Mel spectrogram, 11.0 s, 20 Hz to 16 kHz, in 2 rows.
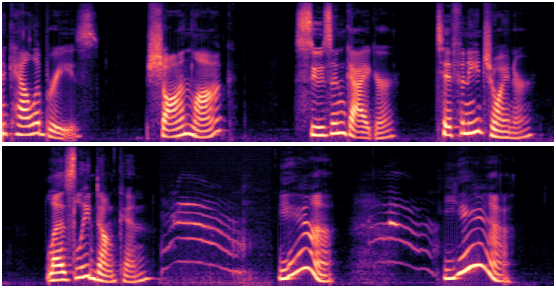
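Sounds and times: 
speech: 0.0 - 5.4, 6.0 - 7.3, 8.3 - 8.9, 10.0 - 10.7
cat meowing: 7.1 - 8.2, 9.1 - 10.0.

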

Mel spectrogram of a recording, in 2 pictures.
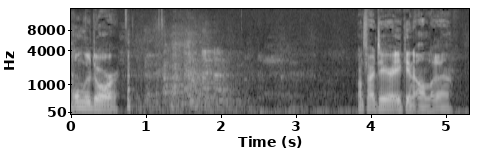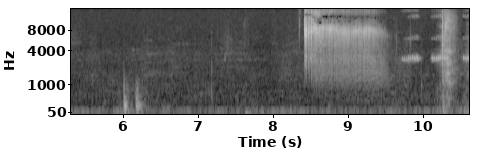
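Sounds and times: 
speech: 0.0 - 0.9, 3.8 - 5.2
laughter: 0.7 - 3.2
soft knocks: 6.0 - 6.4
crickets chirping in a high-pitched trill: 9.7 - 10.6.

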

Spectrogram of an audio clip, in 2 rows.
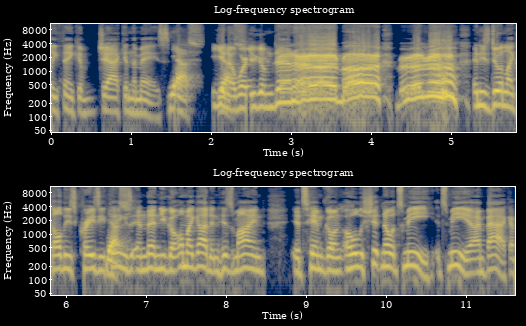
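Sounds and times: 
speech: 0.0 - 11.5
person groaning: 1.5 - 5.2, 6.6 - 6.8.

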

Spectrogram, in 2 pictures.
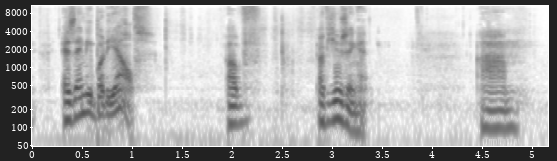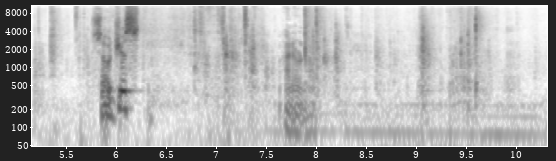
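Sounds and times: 
speech: 0.0 - 1.3, 2.0 - 3.5, 4.5 - 5.0, 5.8 - 6.4, 7.7 - 8.2
paper pages being shuffled: 1.0 - 3.1, 5.2 - 10.2.

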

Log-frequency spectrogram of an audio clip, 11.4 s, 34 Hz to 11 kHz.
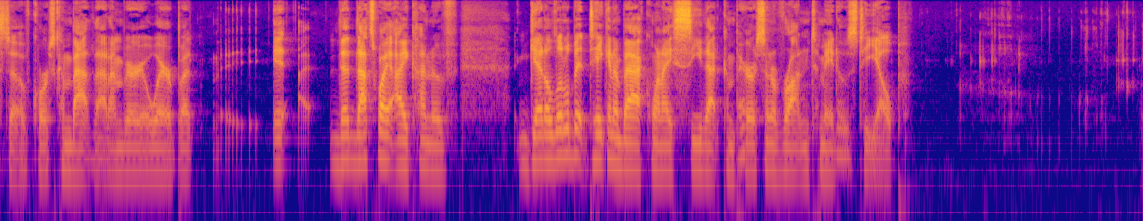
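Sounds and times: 
speech: 0.0 - 9.2
person sipping limeade: 9.4 - 11.4.

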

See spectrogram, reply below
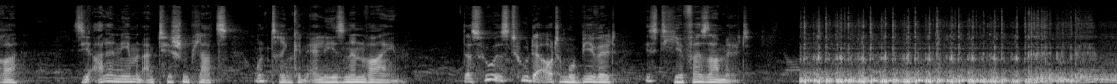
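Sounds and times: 
speech: 0.0 - 8.7
Ferrari sports car engine roaring and revving: 8.0 - 11.1.

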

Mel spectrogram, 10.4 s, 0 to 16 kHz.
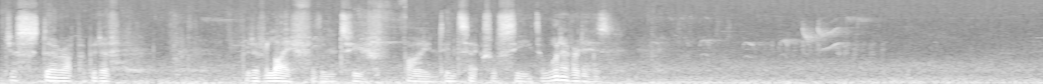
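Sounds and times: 
song thrush singing from countryside trees in cold season: 0.0 - 10.4
steady low rumble of wind or outdoor noise: 0.0 - 10.4
speech: 0.1 - 1.4, 2.4 - 6.2.

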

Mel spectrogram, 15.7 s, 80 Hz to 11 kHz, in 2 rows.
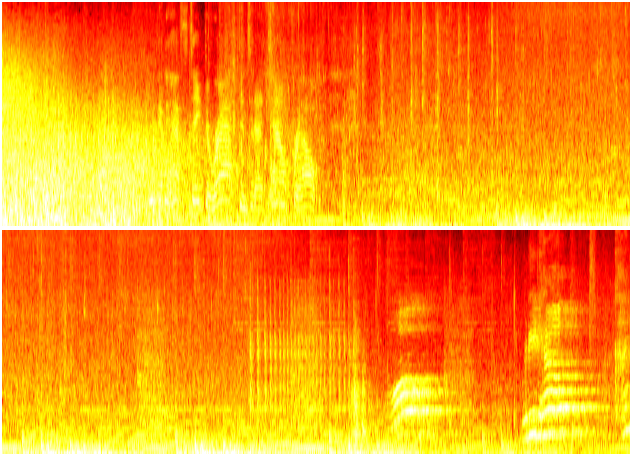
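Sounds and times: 
heavy rain: 0.0 - 14.0
thunder rumbling: 0.0 - 14.8
speech: 2.5 - 4.1.

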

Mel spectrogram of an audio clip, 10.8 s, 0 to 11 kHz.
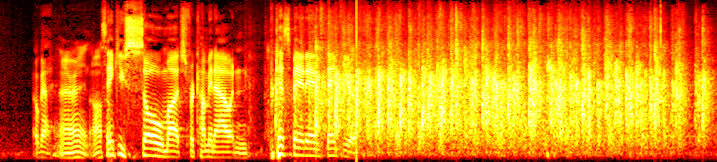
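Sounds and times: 
speech: 0.5 - 5.7
live audience crowd applauding: 4.0 - 10.7.

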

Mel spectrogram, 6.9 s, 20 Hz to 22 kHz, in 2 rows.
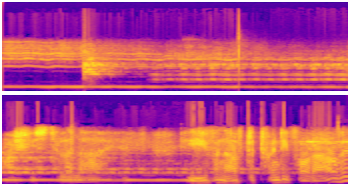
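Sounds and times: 
speech: 0.8 - 1.2, 3.6 - 6.9
doorbell ringing: 0.8 - 5.0.

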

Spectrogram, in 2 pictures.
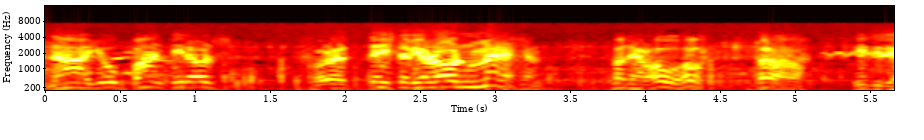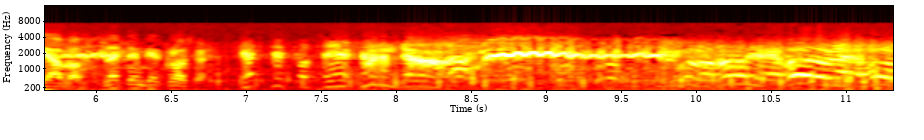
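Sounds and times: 
horse whinnying: 0.0 - 1.1, 4.8 - 6.8, 7.7 - 11.3
speech: 0.0 - 11.3
steady rumble of noise: 0.0 - 11.3.

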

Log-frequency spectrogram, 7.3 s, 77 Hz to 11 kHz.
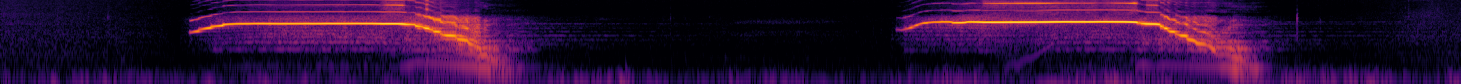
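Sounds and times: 
angry elk bugle screams blown on a reed call: 1.0 - 2.6, 4.5 - 6.4.

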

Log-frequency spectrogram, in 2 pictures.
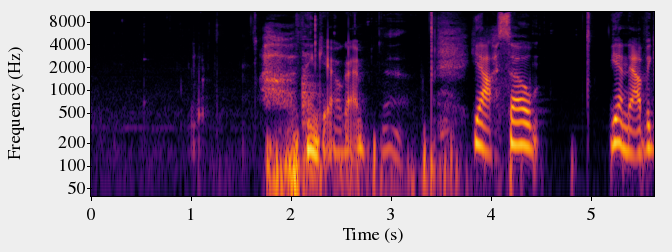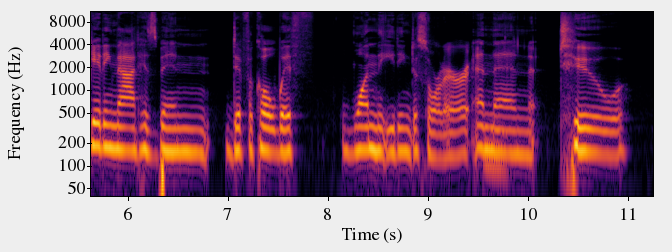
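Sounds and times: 
person sipping water: 0.5 - 3.6
faint mouth sounds: 0.9 - 3.5
speech: 2.1 - 3.2, 3.8 - 4.6, 5.2 - 11.2.

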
